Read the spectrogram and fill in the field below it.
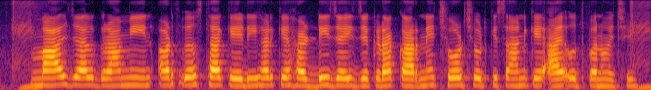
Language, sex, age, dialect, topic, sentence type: Magahi, female, 25-30, Western, agriculture, statement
